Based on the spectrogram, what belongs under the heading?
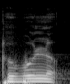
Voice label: "ThubolO", Andamanese; my excreta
